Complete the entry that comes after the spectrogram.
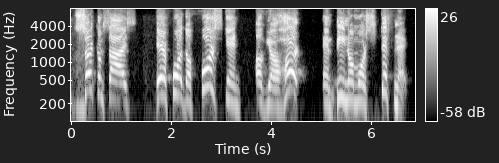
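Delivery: solemn measured recitation of the verse; scripture reading. Acted. Preacher reciting scripture to his listeners, solemn. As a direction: read it out like holy writ.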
